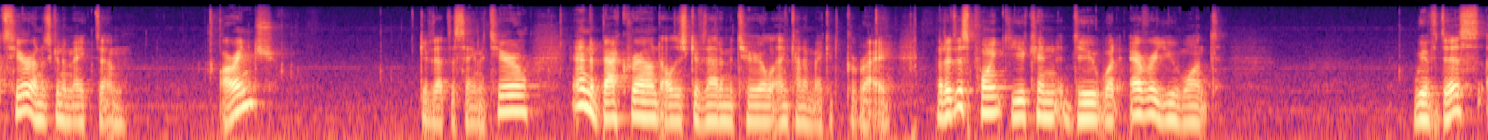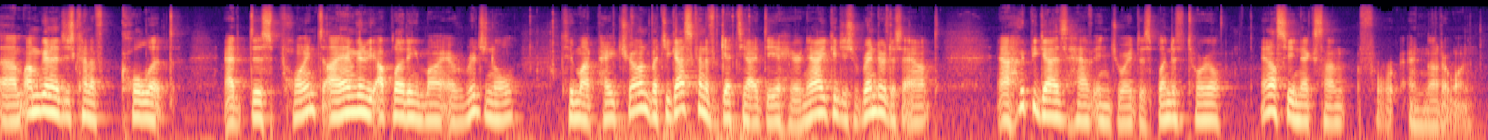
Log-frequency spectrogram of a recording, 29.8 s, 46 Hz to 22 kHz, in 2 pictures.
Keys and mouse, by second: 2.7 click, 2.7 middle click, 3.7-5.5 drag, 3.7-5.5 middle drag, 6.2 click, 6.2 middle click, 7.1-10.0 right drag, 10.0-16.3 middle drag, 16.3 right click, 17.1-19.8 middle drag, 19.8 z, 20.3 middle drag, 20.9 ctrl+s, 21.5 alt+a, 21.9 ctrl+s, 22.1 ctrl+s, 22.2 ctrl+s, 23.5 space.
